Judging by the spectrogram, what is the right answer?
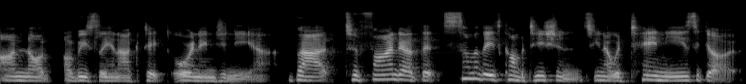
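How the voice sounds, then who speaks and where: With an Australian accent, a woman talks at a moderate pace with hardly any pauses against a quiet background. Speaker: podcast host, industry association CEO. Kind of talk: interview. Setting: remote call.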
